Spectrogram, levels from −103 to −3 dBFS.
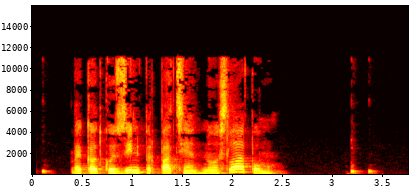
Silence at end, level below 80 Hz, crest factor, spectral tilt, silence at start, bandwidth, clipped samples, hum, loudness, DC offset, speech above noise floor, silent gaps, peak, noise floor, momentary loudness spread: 0.35 s; -66 dBFS; 18 dB; -4.5 dB/octave; 0.1 s; 11.5 kHz; under 0.1%; none; -22 LUFS; under 0.1%; 64 dB; none; -6 dBFS; -87 dBFS; 20 LU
